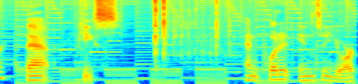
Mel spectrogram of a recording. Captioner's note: stone rattling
